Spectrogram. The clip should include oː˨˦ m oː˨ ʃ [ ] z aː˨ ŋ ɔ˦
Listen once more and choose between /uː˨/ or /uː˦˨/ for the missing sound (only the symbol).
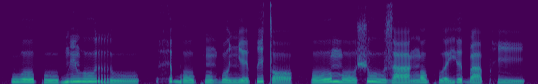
uː˦˨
